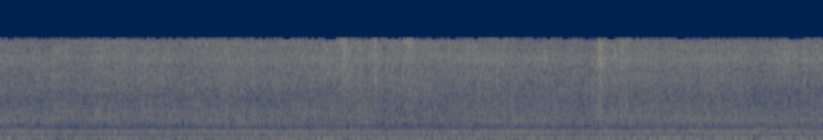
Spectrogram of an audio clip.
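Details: Busy bees foraging on oriental creeper blossoms make a continuous droning buzz. The hum holds steady in pitch and loudness throughout this short passage.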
